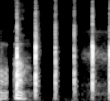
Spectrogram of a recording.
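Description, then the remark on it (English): Six sharp hand claps in a steady, even rhythm, each a crisp slap with a quick decay. A brief murmur of voice blends with the first clap. “Do you, when you clap, mm-hmm. which hand?”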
